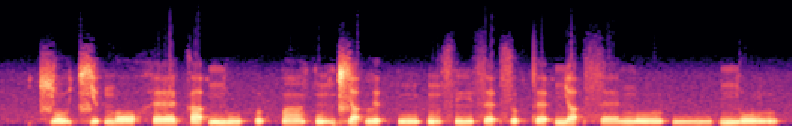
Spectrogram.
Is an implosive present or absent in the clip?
absent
